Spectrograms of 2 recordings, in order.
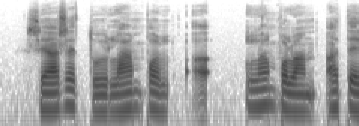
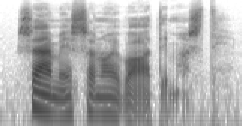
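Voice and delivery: ordinary delivery

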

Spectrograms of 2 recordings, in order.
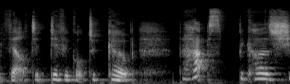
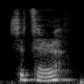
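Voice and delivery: ordinary delivery, nothing marked

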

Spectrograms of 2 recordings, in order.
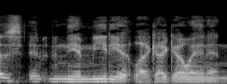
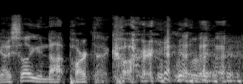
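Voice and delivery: slow laughing tease; 5 semitones higher, slower than usual. Pretend.

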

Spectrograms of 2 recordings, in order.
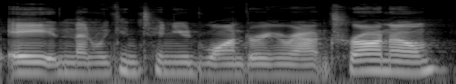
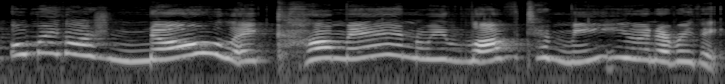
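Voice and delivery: high, sweet, gushing mom voice, much higher; imitating his mom; 13 semitones higher than usual. His mom eagerly welcoming her into the room, in a high gushing voice. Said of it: "And she's like".

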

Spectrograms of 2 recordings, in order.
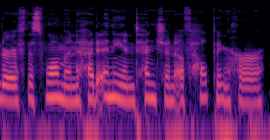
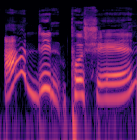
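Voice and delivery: put-on slow, louder folksy old-lady retort; defensive old woman; 4 semitones higher, 5 dB louder than usual. A narrator's reading. Old woman denies blame to trapped girl, slow and defensive. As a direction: push back like a batty old woman.

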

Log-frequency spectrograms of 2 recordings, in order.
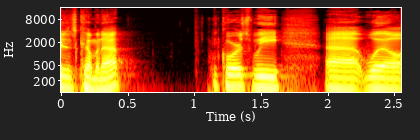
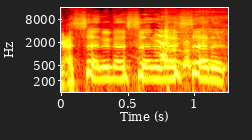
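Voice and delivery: put-on excited kid; 10 semitones higher than usual. Kid running back triumphant.

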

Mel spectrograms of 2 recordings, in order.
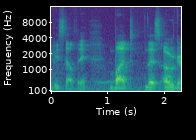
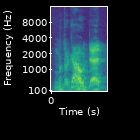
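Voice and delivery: ogre voice; 7 dB louder than usual. Acted.

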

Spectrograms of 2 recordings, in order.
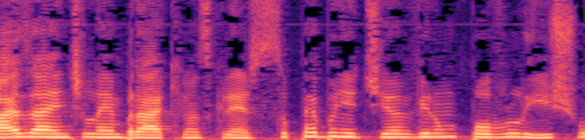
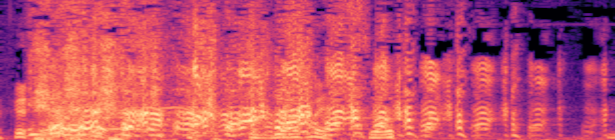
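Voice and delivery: laughing; 12 semitones higher, 3 dB louder, much slower than usual. Real, not acted. Rindo da ideia de filhos.

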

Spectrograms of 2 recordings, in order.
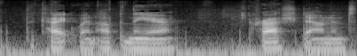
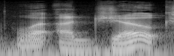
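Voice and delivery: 1 mocking robins; slower than usual. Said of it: "said the robins".

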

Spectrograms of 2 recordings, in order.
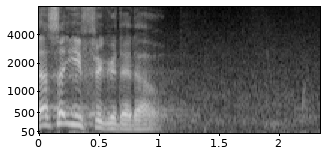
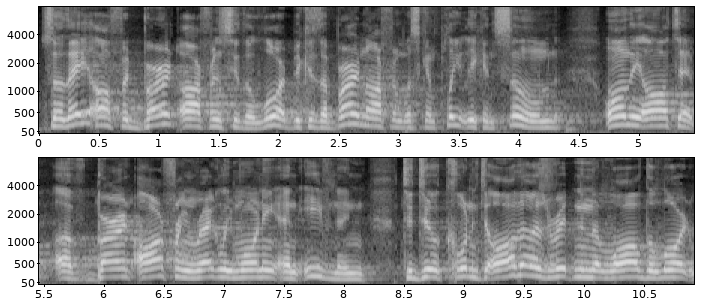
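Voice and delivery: ordinary talk

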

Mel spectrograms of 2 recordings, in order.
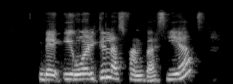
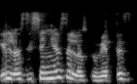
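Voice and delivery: ordinary talk, nothing marked

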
